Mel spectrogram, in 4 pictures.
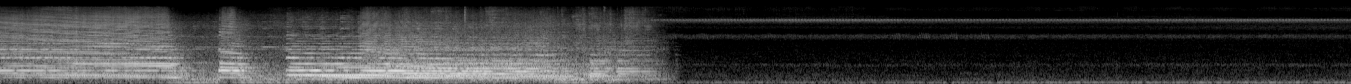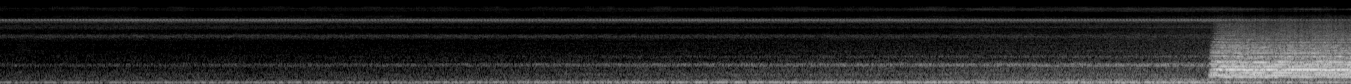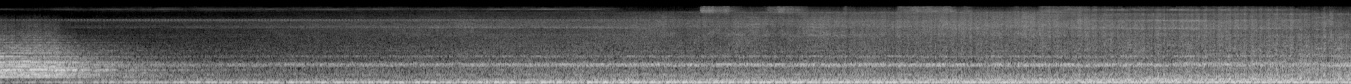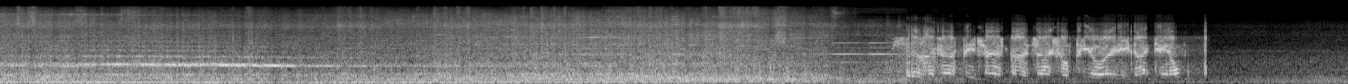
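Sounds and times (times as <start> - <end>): locomotive horn blast: 0.0 - 6.8, 25.6 - 28.9
diesel locomotive rumble: 19.0 - 54.0.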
